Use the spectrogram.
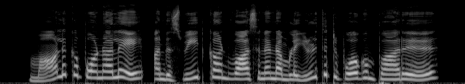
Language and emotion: Tamil, happy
